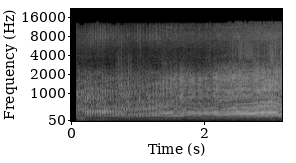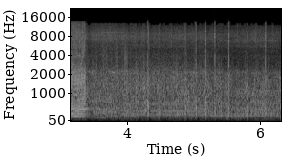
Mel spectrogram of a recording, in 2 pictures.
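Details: WR250F dirt bike revs, then pops and cracks from the exhaust when the throttle closes. The owner says the jetting is too rich.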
